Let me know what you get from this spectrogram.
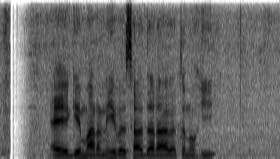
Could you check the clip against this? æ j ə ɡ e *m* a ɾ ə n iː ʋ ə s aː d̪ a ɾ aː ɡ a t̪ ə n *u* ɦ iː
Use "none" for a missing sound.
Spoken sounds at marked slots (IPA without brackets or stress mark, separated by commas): m, o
